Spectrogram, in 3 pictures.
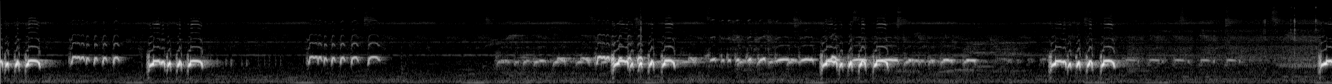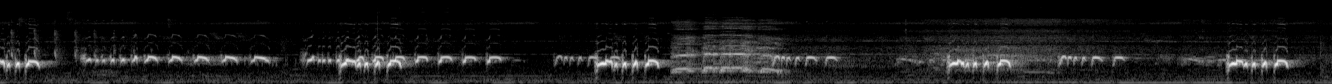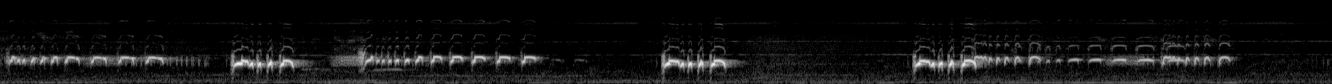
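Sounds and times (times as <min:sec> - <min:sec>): dove cooing: 0:00.0 - 0:03.9, 0:05.0 - 0:32.2, 0:33.2 - 0:34.2, 0:35.8 - 0:39.1.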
